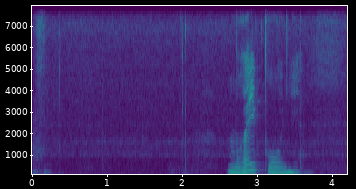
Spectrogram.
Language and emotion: Russian, neutral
